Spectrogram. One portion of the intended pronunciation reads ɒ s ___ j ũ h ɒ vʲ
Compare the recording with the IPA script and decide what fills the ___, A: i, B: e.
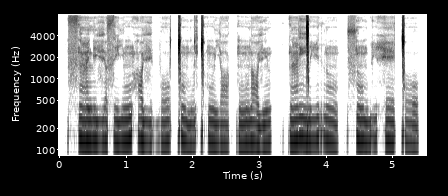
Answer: A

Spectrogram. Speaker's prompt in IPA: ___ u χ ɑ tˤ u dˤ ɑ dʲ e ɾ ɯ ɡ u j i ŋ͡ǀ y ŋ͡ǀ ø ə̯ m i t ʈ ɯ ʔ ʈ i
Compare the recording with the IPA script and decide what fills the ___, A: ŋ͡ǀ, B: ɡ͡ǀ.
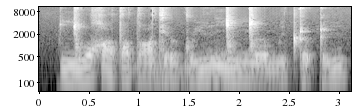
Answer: A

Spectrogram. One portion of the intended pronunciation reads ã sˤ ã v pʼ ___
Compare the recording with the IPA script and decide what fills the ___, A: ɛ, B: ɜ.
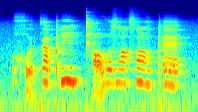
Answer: A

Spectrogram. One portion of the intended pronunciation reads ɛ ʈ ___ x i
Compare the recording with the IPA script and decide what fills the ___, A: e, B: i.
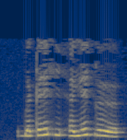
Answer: A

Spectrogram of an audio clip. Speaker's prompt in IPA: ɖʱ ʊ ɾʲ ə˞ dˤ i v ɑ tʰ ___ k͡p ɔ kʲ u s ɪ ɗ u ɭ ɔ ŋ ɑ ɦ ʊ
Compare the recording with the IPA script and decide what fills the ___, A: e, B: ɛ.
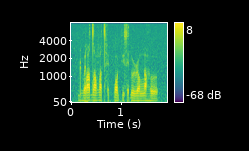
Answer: B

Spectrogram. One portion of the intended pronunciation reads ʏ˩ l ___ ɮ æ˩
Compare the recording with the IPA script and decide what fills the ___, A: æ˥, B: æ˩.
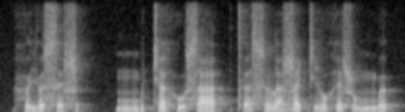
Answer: B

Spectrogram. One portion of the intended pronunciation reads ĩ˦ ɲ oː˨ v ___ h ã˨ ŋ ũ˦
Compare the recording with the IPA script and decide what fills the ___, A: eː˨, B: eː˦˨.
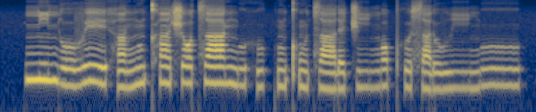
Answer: B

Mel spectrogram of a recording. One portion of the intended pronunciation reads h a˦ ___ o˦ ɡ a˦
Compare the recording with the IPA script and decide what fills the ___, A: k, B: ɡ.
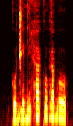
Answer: A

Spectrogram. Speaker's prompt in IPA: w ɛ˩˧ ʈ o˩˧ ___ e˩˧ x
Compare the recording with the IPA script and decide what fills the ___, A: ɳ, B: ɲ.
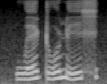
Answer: A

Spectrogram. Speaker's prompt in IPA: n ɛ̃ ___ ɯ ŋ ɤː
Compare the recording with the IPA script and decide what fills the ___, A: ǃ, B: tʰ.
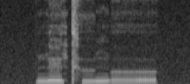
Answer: B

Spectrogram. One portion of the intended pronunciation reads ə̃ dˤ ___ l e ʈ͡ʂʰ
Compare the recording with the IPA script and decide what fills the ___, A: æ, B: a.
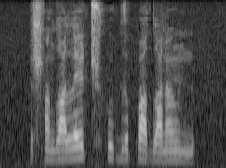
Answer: B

